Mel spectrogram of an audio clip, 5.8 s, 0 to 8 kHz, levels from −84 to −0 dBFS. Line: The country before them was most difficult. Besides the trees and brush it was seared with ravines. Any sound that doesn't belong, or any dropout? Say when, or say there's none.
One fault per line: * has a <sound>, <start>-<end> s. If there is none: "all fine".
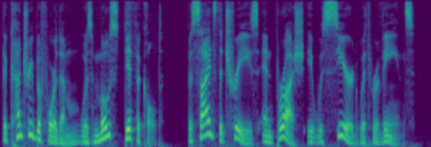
all fine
